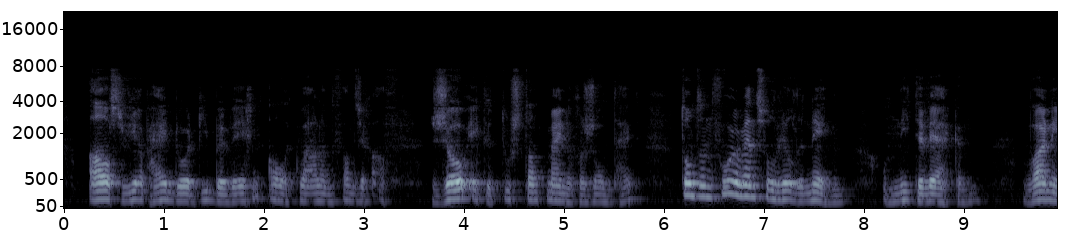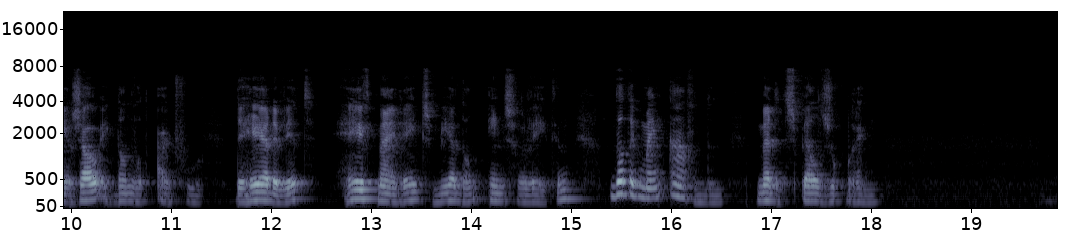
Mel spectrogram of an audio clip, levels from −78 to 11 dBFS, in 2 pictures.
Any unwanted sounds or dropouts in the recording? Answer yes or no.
no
